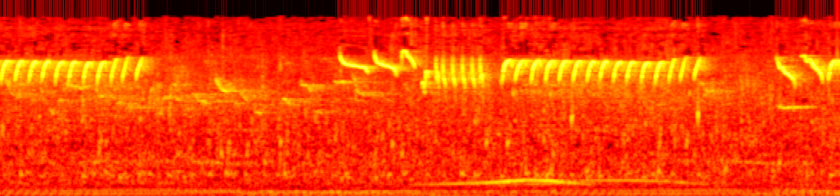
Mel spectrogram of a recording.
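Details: Canary-like 'nembak kenarian' song of an Oriental white-eye as a training master: high rapid chipping trills of about a second each, separated by looping whistles, over a low hum of flowing water.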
